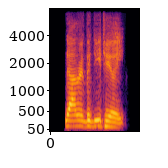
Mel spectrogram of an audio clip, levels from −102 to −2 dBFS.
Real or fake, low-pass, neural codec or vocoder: fake; 7.2 kHz; codec, 16 kHz, 0.5 kbps, X-Codec, HuBERT features, trained on general audio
